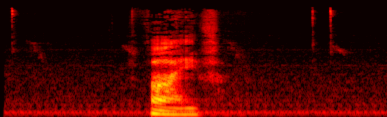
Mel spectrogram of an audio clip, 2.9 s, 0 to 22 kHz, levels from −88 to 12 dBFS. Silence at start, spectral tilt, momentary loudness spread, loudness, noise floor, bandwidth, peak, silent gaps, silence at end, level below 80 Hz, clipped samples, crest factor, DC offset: 1.1 s; -6 dB/octave; 23 LU; -24 LUFS; -58 dBFS; 16.5 kHz; -6 dBFS; none; 1.25 s; -66 dBFS; under 0.1%; 24 dB; under 0.1%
